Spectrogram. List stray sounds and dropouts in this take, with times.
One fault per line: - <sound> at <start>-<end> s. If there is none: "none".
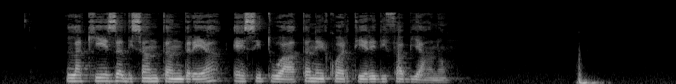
- thud at 5.8-6.1 s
